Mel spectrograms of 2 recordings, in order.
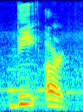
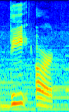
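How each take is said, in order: The two takes are said the same way.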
